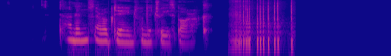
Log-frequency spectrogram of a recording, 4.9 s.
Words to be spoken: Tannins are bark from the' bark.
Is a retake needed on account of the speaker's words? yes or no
yes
